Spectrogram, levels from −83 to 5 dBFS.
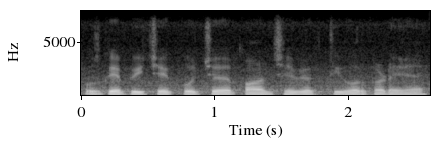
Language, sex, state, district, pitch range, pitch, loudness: Hindi, male, Chandigarh, Chandigarh, 115-120 Hz, 115 Hz, -15 LUFS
